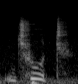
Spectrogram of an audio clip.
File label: "jhuu_tha", Hindi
